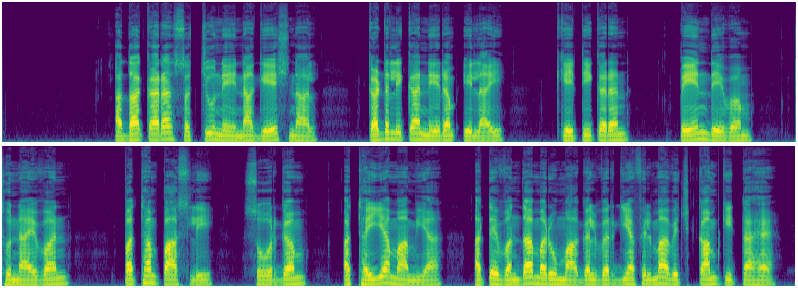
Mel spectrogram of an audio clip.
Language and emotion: Punjabi, neutral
